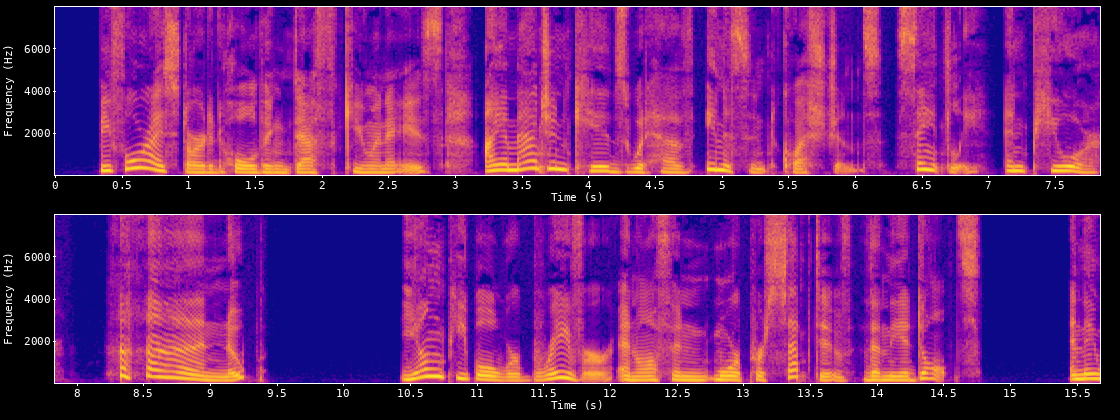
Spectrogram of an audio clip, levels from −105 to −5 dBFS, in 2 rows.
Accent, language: American, English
